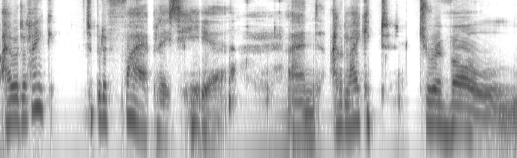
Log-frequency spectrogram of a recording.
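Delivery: evil scientist voice. Retelling a comedy sketch, quoting the villain to a contractor: stereotypical evil scientist voice. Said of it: "sort of with the stereotypical evil fireplace scientist".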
